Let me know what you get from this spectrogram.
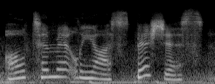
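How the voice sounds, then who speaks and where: An actress playing a perky, open-hearted teenage girl adventurer in a video game, talking in a casual, expressive, girlish way. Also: high voice, measured pace, music in the background. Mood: upbeat, hopeful. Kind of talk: video game character voice acting.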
